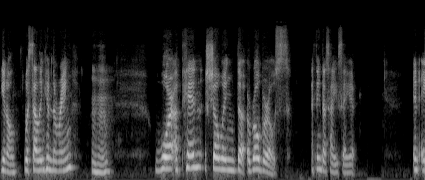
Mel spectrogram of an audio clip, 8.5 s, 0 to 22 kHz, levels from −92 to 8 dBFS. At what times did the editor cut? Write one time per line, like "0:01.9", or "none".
none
